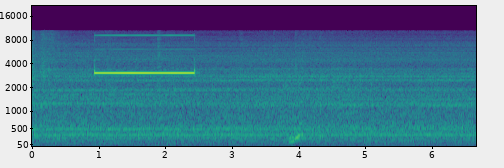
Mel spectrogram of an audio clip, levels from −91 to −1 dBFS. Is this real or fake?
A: real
